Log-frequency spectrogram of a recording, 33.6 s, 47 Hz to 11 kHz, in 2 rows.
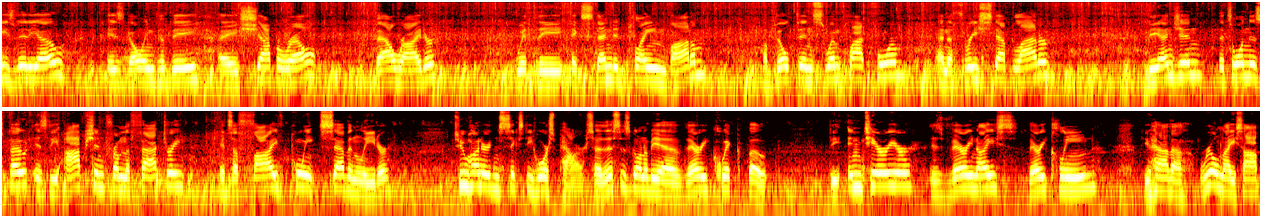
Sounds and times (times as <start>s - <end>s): Speech: 0.0s - 4.2s, 5.0s - 5.8s, 6.9s - 9.4s, 10.2s - 14.0s, 15.3s - 22.0s, 22.8s - 27.0s, 27.8s - 31.4s, 32.0s - 33.5s
Gurgling: 0.0s - 22.8s
Motorboat, speedboat: 0.0s - 33.5s.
